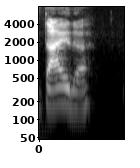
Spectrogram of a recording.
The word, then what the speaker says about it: Dagda: So the Dagda, which can also be pronounced Dida, it sort of depends on what your preference is there.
